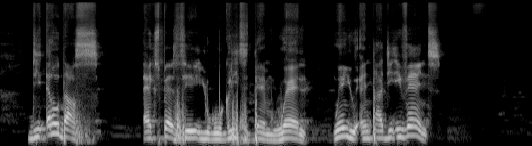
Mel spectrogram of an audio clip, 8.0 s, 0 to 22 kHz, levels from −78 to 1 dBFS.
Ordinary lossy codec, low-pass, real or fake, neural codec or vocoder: none; none; fake; autoencoder, 48 kHz, 128 numbers a frame, DAC-VAE, trained on Japanese speech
